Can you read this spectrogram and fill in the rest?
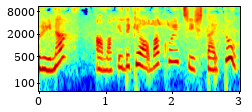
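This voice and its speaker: A woman voicing a bold, sharp-tongued, protective village sister-in-law in a cartoon, assertive in manner. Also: a little high, lively intonation, moderate pace, slight background noise. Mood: frank, bitter. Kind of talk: cartoon moral story voice acting.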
